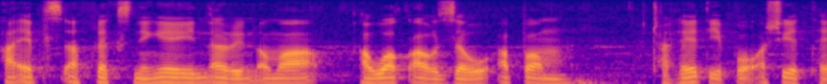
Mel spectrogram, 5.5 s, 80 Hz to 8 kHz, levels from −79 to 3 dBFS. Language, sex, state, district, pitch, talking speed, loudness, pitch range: Mizo, male, Mizoram, Aizawl, 115 Hz, 215 wpm, -18 LUFS, 110-120 Hz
